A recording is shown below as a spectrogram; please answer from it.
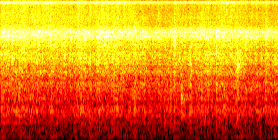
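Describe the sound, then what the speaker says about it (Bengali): Ginger and cumin paste sizzling in hot oil for a vegetable fish curry, a steady close hiss of frying that carries on evenly throughout with a faint tick near the end. "ভালো করে মশলাটাকে কষিয়ে নেব।"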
